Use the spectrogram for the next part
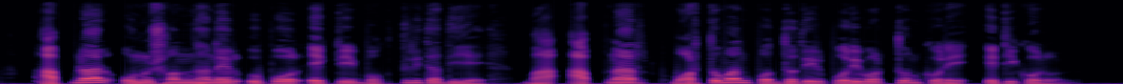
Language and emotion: Bengali, neutral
